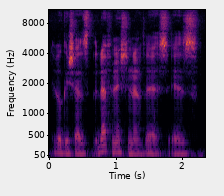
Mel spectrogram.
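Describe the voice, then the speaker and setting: A man's voice: low voice, fast. A man with whistling s sounds, rambling casually and thinking aloud as he goes from one aside to the next. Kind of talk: casual rambling solo monologue. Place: indoors in own room.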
